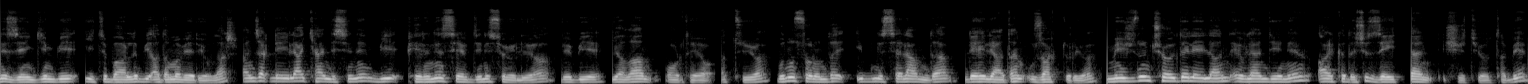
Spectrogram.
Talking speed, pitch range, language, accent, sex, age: 135 wpm, 110-135 Hz, Turkish, native, male, 40-59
